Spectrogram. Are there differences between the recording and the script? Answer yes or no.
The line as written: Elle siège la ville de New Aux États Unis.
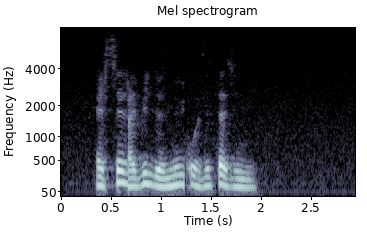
no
